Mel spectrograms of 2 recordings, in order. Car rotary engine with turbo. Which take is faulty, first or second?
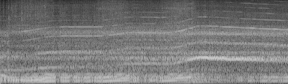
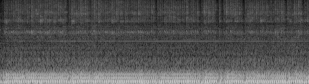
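first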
